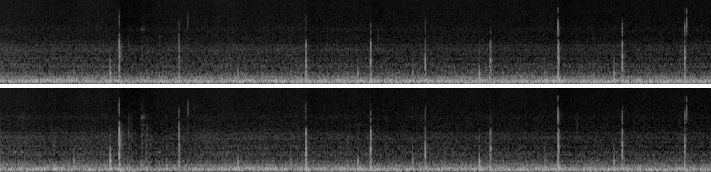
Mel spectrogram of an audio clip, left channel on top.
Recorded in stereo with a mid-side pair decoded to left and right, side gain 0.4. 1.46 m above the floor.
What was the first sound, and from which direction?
Footsteps, 45° right.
